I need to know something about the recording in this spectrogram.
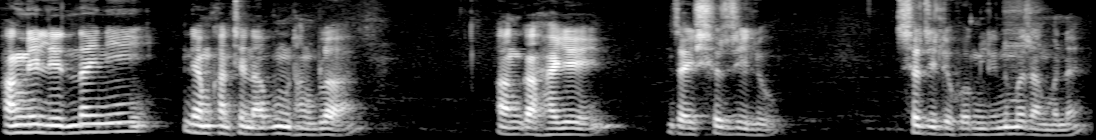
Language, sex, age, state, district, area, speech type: Bodo, male, 60+, Assam, Udalguri, urban, spontaneous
